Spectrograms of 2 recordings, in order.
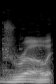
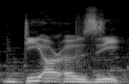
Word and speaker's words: Droz: But while you're at that, you can hit up Mitch Droz. It's actually spelled D-R-O-Z. So I was pronouncing it Mitch Droz, which I'm sure literally everybody does.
